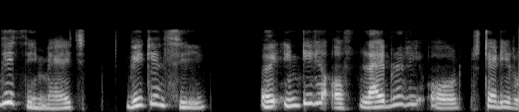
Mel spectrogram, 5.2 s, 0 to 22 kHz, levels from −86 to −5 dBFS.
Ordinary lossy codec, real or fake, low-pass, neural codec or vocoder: none; fake; 7.2 kHz; codec, 16 kHz, 4 kbps, FreqCodec, smaller model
